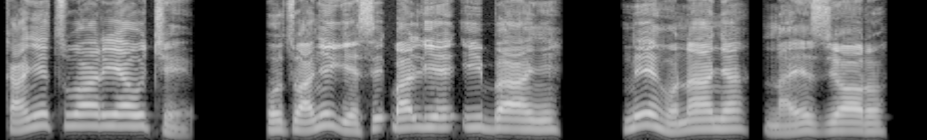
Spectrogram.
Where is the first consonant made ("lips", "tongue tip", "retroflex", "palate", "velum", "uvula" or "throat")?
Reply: velum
